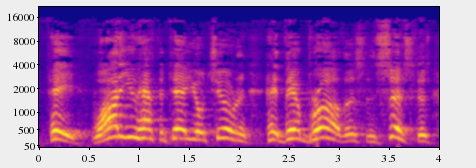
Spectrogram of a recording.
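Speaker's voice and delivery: normal talking voice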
